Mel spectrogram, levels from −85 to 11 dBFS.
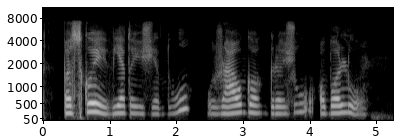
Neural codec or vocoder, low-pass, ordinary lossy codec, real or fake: none; 7.2 kHz; AAC, 64 kbps; real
